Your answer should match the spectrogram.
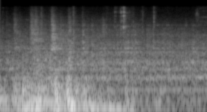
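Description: Old Chevy Nova's engine running just after being jump-started from a long sit, with a steady, slightly uneven rumble.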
